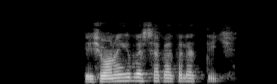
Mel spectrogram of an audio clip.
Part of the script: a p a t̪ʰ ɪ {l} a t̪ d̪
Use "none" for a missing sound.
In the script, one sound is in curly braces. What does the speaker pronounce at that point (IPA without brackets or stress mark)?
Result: l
